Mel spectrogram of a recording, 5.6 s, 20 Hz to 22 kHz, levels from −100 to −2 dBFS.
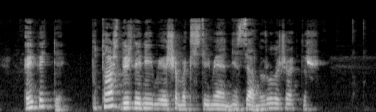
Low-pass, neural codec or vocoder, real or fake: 10.8 kHz; vocoder, 44.1 kHz, 128 mel bands every 256 samples, BigVGAN v2; fake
